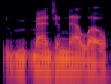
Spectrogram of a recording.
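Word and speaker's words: Manganiello: Uh, because we talked to him and he told us that a lot of people say he looks like Joe Manel Manel.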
